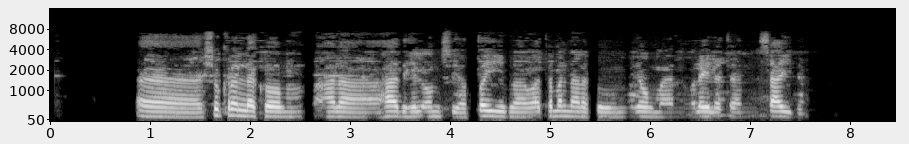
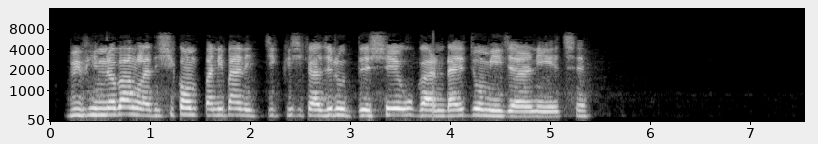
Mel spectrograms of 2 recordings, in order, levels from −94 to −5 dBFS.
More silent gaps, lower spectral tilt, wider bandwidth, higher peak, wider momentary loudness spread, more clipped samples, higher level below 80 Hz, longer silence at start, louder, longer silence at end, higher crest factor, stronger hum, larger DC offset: first, 4.21-4.25 s vs none; about the same, -6.5 dB/octave vs -5.5 dB/octave; first, 7.6 kHz vs 6.8 kHz; about the same, -4 dBFS vs -4 dBFS; about the same, 9 LU vs 11 LU; neither; about the same, -68 dBFS vs -64 dBFS; first, 0.85 s vs 0.2 s; second, -21 LUFS vs -17 LUFS; second, 0.9 s vs 2.15 s; about the same, 18 dB vs 14 dB; neither; neither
